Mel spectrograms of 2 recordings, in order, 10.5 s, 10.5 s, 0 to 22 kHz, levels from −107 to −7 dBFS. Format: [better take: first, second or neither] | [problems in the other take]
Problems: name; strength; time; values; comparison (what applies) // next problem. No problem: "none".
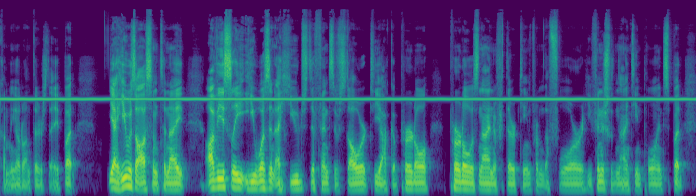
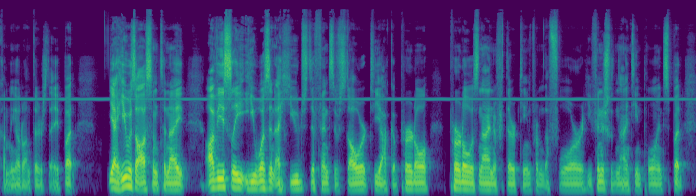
second | high-pitched whine; loud; throughout; 3 kHz, 9 dB below the speech; faint in the second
